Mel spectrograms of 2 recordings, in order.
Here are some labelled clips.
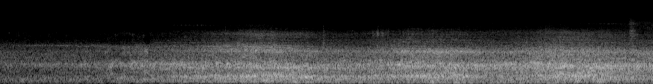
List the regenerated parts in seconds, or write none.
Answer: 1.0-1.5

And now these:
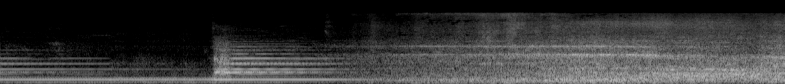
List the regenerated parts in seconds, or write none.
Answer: 1.1-2.3; 4.8-5.4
